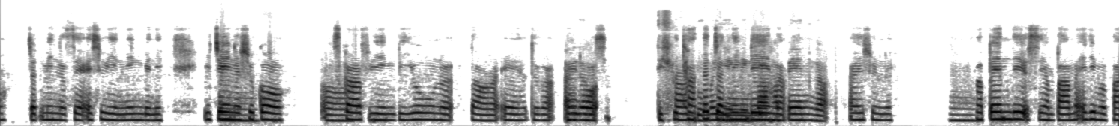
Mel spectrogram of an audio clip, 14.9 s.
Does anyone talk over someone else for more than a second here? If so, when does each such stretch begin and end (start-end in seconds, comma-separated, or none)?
9.0-10.4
